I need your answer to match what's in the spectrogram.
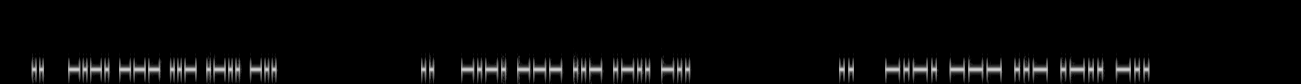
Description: Morse code, heard as a keyed tone, about 30 wpm, 700 Hz. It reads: I COULD I COULD I COULD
